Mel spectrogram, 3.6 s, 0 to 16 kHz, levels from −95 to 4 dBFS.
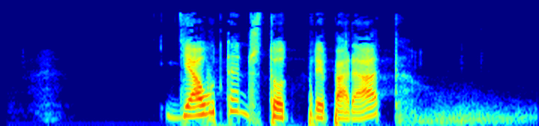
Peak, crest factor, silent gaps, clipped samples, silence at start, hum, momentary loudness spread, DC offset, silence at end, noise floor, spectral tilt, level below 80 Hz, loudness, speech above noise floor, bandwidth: -2 dBFS; 22 dB; none; under 0.1%; 1.1 s; none; 5 LU; under 0.1%; 1.1 s; -87 dBFS; -5 dB/octave; -48 dBFS; -20 LUFS; 67 dB; 11.5 kHz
